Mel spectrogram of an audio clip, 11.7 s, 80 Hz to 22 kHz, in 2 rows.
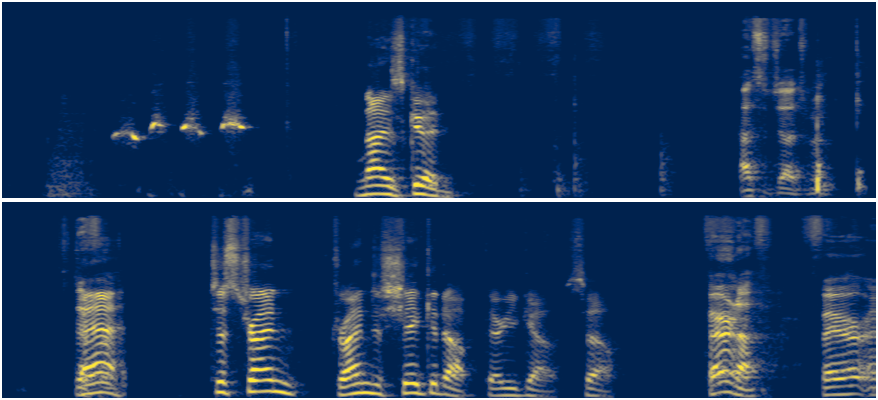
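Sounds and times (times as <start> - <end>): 
person whistling a short tune: 0.7 - 1.8
speech: 2.4 - 3.2, 5.0 - 5.6, 6.3 - 10.0, 10.6 - 11.6.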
